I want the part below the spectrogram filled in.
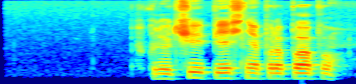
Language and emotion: Russian, neutral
